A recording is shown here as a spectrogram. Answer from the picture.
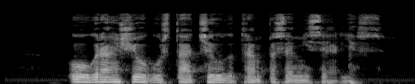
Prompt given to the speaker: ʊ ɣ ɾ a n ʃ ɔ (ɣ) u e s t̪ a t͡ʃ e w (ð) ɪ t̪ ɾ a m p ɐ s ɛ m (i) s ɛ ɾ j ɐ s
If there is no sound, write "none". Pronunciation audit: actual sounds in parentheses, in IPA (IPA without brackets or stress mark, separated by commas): ɣ, ð, i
